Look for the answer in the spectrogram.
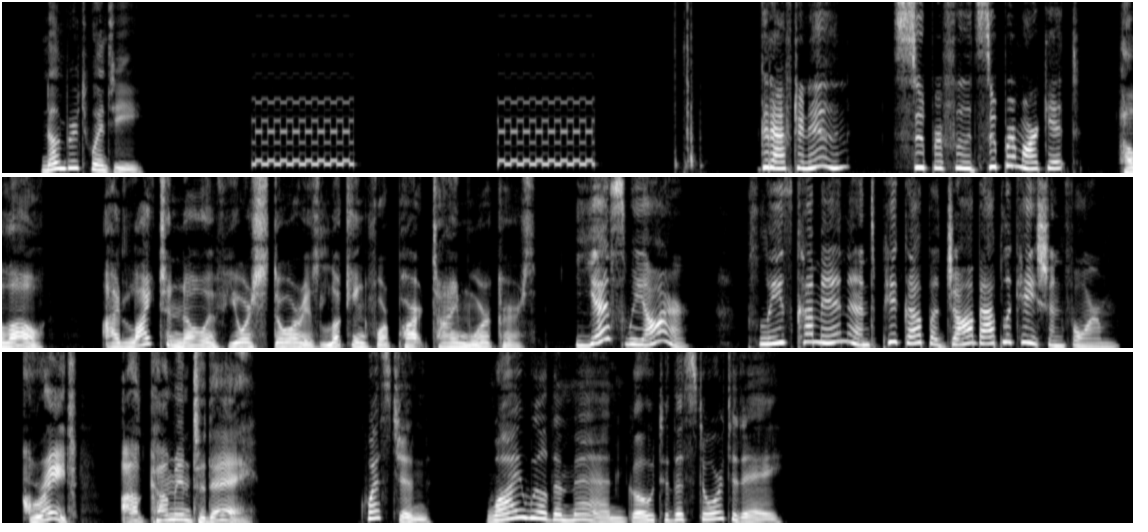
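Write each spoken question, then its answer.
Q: Why will the man go to the store today?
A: To pick up a job application form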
